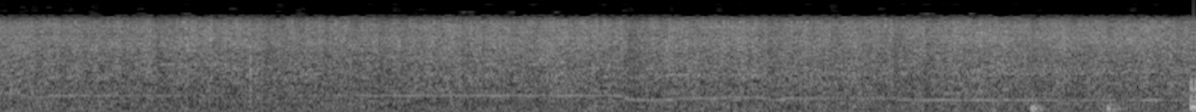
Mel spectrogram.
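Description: Ground-beef burger patty searing in hot oil in a skillet, a steady sizzle, with a faint steady tone beneath it that steps down in pitch about halfway through.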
